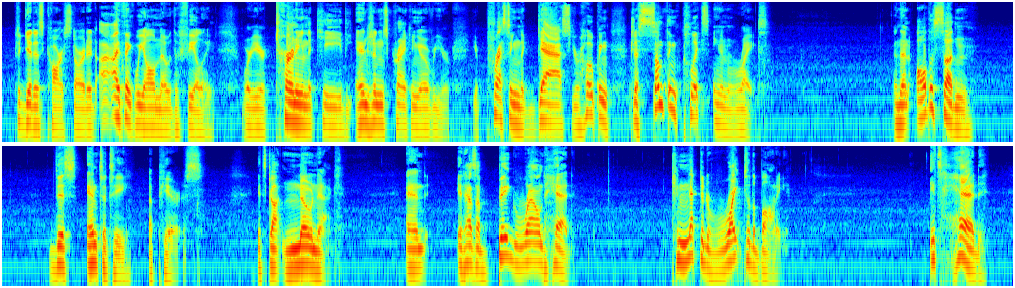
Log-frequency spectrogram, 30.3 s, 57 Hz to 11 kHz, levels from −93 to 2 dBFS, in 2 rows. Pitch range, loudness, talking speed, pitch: 95-130 Hz, -20 LUFS, 120 wpm, 110 Hz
